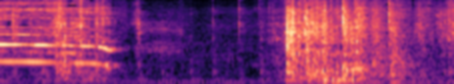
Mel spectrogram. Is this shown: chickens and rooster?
yes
